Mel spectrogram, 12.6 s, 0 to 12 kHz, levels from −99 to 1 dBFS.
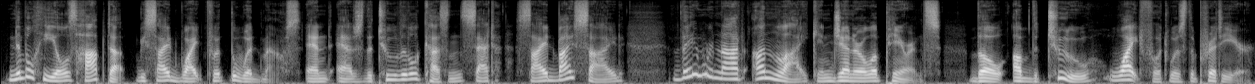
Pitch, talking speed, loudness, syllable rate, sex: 140 Hz, 160 wpm, -21 LUFS, 4.9 syllables/s, male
